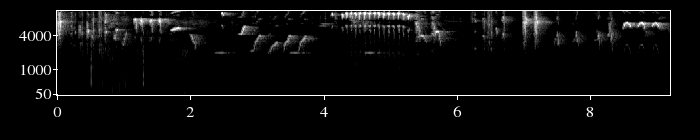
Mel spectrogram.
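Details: Caged black-naped oriole entered in an online singing contest, from Serang, Banten, Indonesia: a fast, varied run of high chirps, short slurred whistles and a buzzy trilled stretch, with brief clicks near the start.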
